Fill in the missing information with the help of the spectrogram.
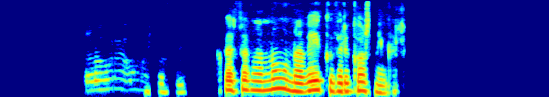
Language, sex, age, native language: Icelandic, female, 30-39, Icelandic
